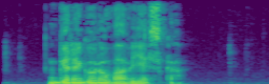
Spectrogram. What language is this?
Slovak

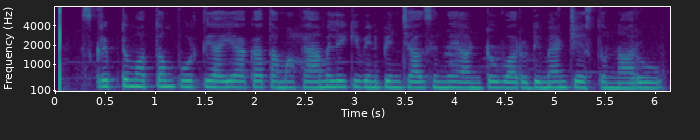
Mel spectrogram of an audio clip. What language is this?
Telugu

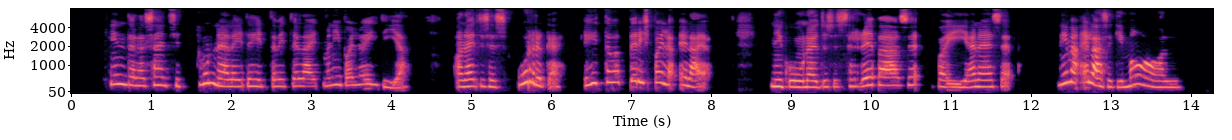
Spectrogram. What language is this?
Võro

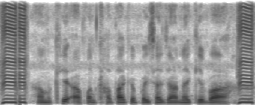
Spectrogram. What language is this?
Bhojpuri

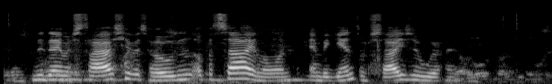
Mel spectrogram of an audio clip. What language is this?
Western Frisian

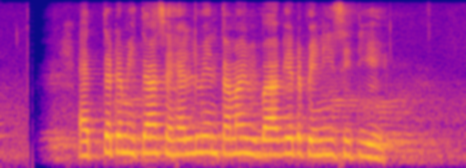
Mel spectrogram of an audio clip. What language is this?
Sinhala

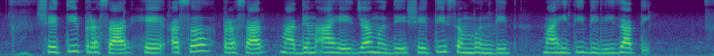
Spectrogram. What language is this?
Marathi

